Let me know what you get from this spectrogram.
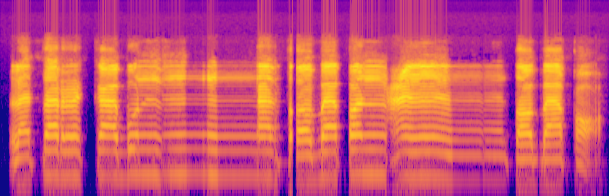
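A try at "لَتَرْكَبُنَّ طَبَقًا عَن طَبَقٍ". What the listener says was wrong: Oke, tebalkan lagi ro. Ro. Ya, ang itu ada ikhfa tebal. Ang menjadi ang, ong, ong.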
